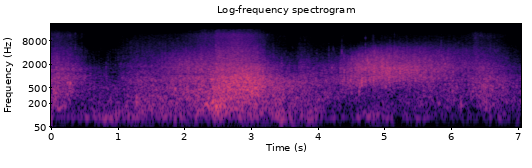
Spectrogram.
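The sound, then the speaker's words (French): Sea waves break on the shore in two broad surges, each swelling to a loud wash of hiss and rumble before fading back. A steady background roar continues between them, with no talking. “Après avoir traversé toutes les montagnes, elle arriva au bord de la mer.”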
